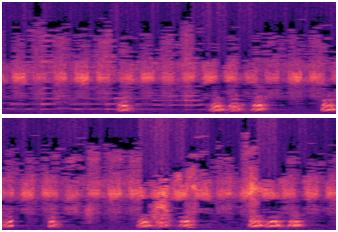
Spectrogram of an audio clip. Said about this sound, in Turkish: Köpek bağlı mı? Bağlı, Esmaliye'de bağlı.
